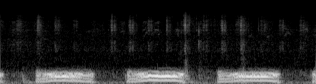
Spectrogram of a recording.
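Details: Low pigeon cooing as an intruder pair attacks a wild squab in its nest: three long, humming coos spaced about a second apart, each swelling and fading, over faint clicks.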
